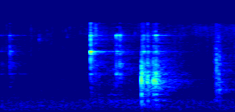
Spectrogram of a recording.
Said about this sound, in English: You're just gonna flash it in there really fast. So I've got the heat, you can hear the sizzling now. I've got the heat really high.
